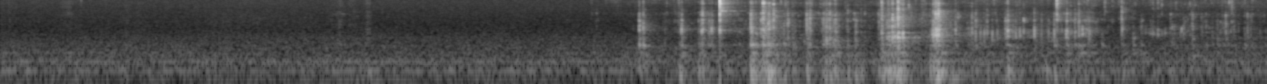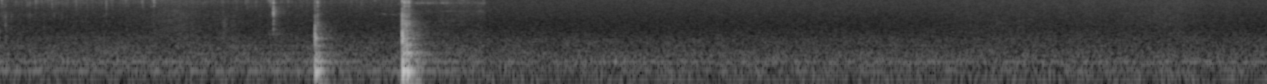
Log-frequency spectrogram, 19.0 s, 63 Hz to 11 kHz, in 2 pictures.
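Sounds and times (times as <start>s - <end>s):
ice cracking and clinking: 4.8s - 9.8s
tea pouring into glass: 4.8s - 9.9s
glass teapot set down on wood: 11.9s - 12.8s.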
